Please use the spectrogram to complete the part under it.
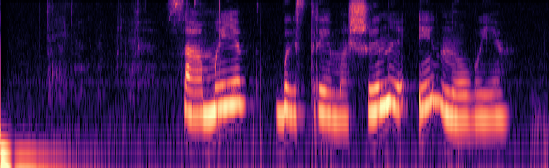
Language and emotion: Russian, neutral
